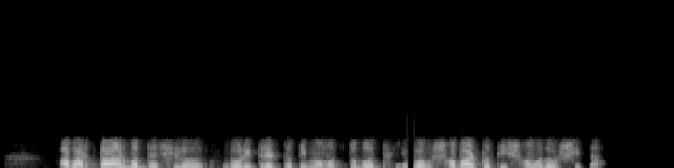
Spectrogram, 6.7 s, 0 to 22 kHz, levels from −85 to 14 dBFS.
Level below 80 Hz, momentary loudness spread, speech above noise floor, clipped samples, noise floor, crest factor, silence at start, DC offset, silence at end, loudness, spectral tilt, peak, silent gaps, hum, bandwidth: -66 dBFS; 12 LU; over 72 dB; under 0.1%; under -90 dBFS; 18 dB; 0.6 s; under 0.1%; 0.75 s; -18 LUFS; -10 dB/octave; -2 dBFS; none; none; 4.1 kHz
